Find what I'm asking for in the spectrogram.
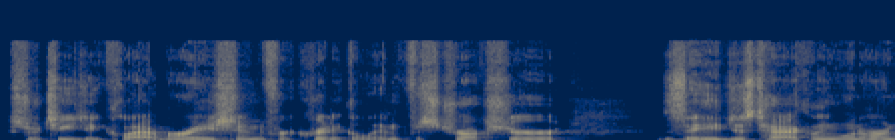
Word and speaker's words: Xage: Matter of fact, just today, there was another investment for $20 million around ZT for a company called Zage. I believe that's how you say it. X-A-G-E. Is it X-Age? I think it's Zage. Sounds cooler to say Zage.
